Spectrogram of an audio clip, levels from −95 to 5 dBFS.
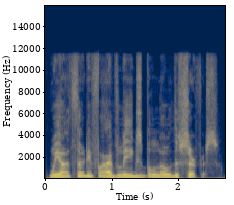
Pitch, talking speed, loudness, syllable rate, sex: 190 Hz, 180 wpm, -17 LUFS, 5.6 syllables/s, male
